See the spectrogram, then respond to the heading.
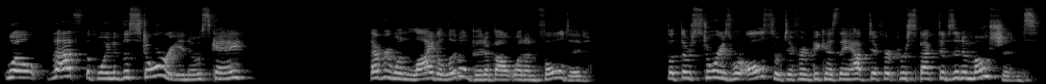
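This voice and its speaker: A woman voicing a gentle, earnest, patient teenage boy in an anime bedtime-story roleplay. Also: sits high, brisk, close to an everyday voice. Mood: earnest, kindly.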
